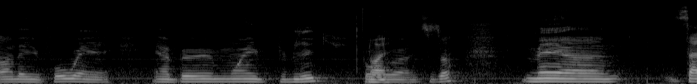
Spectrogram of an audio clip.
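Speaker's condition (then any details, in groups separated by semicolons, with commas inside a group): Cerebral palsy; wheelchair use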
